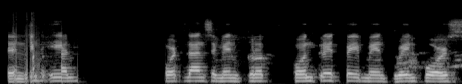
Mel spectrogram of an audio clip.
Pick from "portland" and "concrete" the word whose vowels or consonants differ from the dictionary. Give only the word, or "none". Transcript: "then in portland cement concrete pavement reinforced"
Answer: none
